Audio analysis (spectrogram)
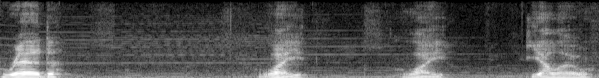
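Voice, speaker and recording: A man's voice: medium pitch, fairly even intonation, drawn-out words, creaky, darkish tone, faint music behind. A man livestreaming casually as he works, chatting and muttering to himself while he concentrates. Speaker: live streamer. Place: indoors at a computer.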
